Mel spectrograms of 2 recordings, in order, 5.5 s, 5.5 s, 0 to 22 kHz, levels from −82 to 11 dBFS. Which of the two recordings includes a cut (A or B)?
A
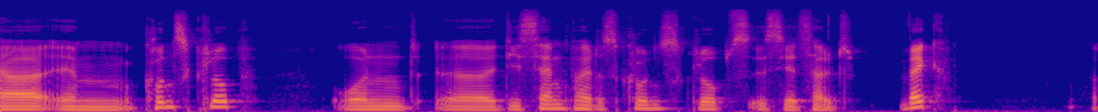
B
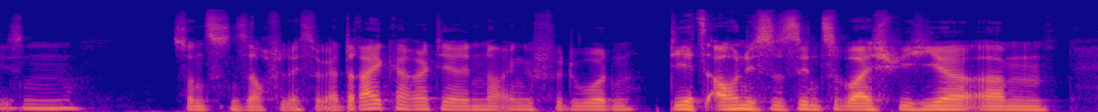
B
